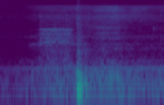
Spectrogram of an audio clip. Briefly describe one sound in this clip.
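A plastic cup is set down on a wooden table with a light knock.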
